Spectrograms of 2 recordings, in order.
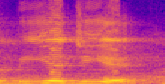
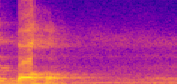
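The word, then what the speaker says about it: Baja: it out, the BAHA, though it is mentioned as the BAGA, JA, you have to pronounce it as a BAHA.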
